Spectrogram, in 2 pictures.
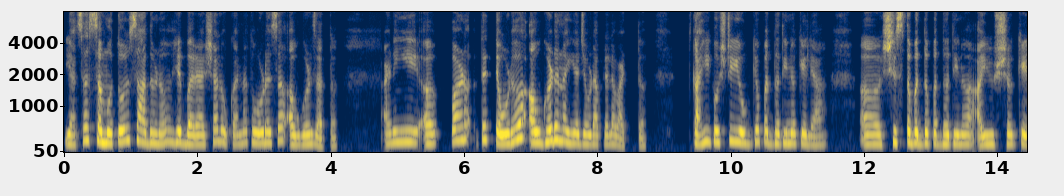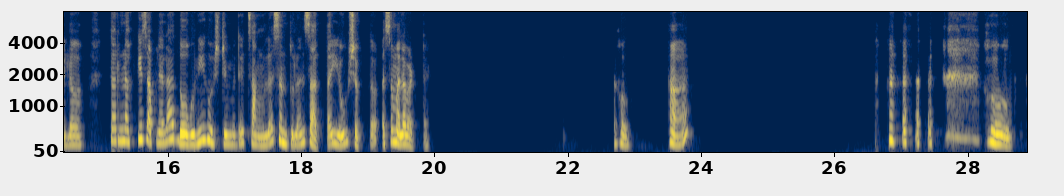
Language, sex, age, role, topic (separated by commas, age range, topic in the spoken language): Marathi, female, 45-49, guest, करिअर आणि कुटुंब यांच्यात संतुलन तुम्ही कसे साधता?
